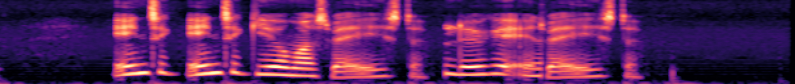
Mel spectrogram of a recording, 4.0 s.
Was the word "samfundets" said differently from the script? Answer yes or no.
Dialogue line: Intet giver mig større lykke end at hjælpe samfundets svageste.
yes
